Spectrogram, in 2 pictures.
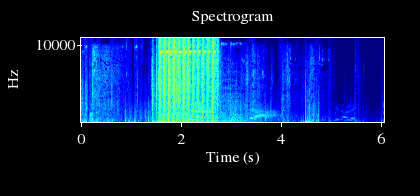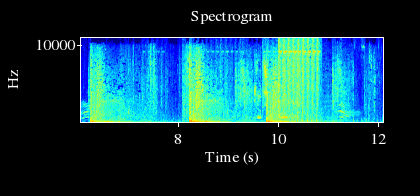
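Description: Grenade blasts and bursts of gunfire in Call of Duty Mobile, loud and clustered in several heavy stretches, with quieter gaps between and game voice callouts running through.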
